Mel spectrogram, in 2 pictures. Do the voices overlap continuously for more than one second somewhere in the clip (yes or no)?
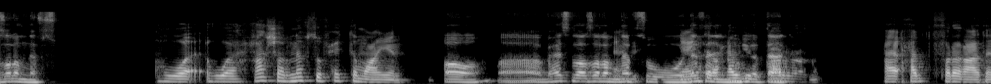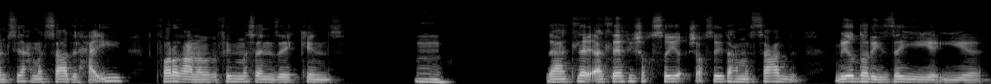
yes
